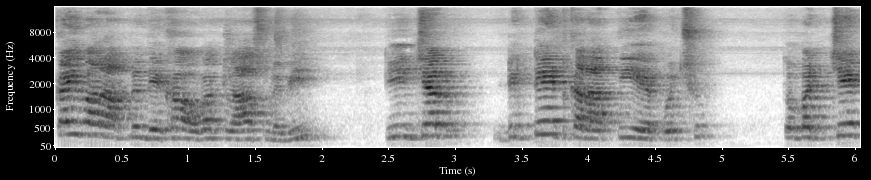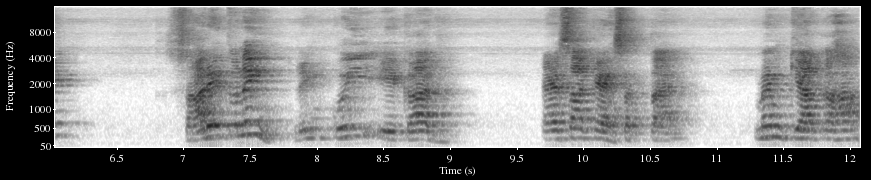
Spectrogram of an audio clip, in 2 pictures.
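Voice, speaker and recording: A woman's voice: fairly high pitch, animated, a little slow, pauses often. A woman teacher giving an exam-prep lecture who asks her students questions and then answers them herself. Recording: very echoey room, distant mic.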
